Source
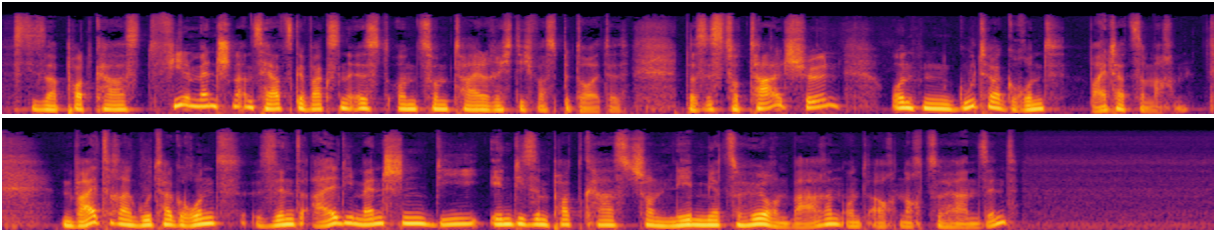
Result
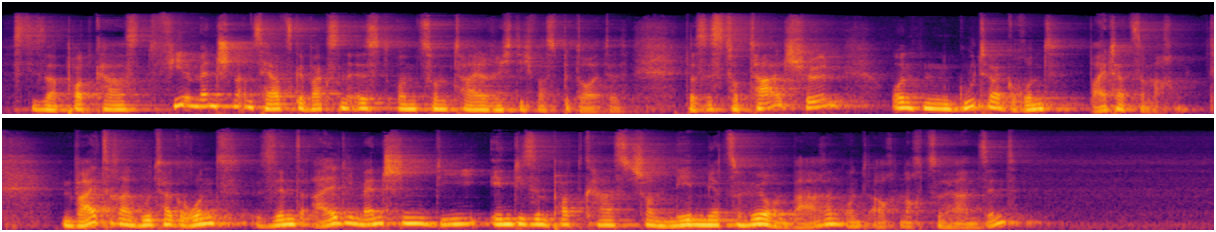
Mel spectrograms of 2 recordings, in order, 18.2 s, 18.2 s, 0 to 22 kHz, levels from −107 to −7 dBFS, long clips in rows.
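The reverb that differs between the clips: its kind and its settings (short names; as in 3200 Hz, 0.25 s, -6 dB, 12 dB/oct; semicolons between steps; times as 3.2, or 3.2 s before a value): Schroeder reverb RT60 1 s, combs from 27 ms, DRR 9 dB; gain -2.5 dB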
